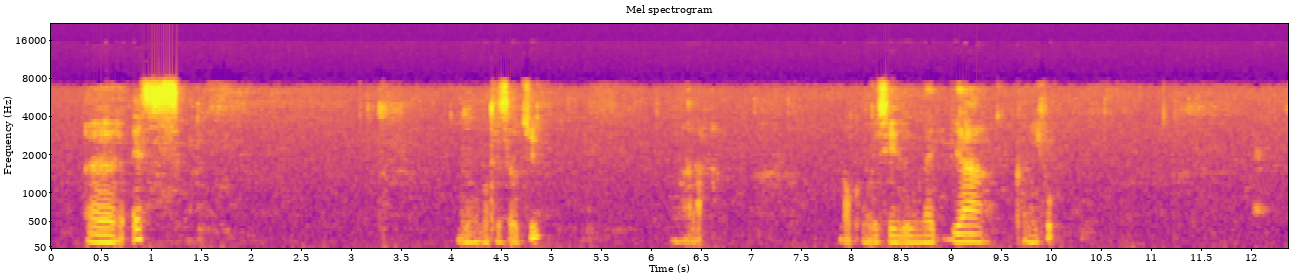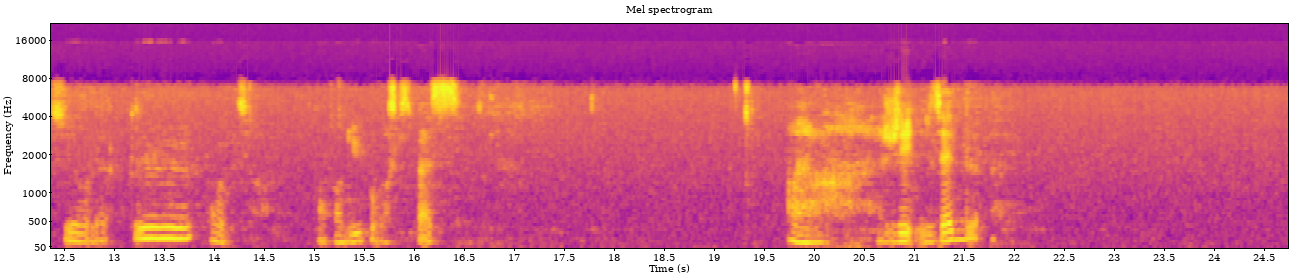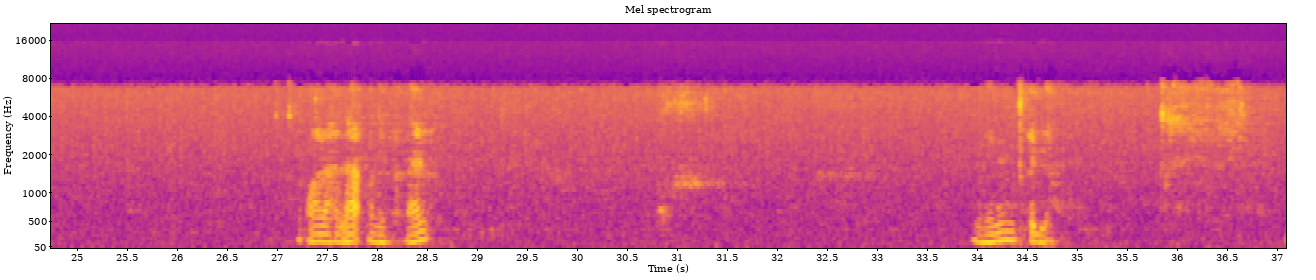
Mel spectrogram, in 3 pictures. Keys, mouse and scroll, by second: 1.2 s, 3.8-5.7 drag, 5.6-8.1 middle drag, 8.1-9.9 drag, 9.9-13.2 middle drag, 14.1-16.1 drag, 17.7-19.2 middle drag, 20.4 g, 27.4-29.2 middle drag, 30.6-31.3 scroll up 1, 31.3-33.1 middle drag.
